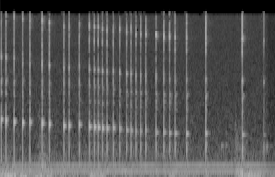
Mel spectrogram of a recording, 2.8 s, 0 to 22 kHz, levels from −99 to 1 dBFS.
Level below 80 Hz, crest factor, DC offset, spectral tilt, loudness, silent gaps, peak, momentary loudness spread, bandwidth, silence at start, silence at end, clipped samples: -46 dBFS; 30 dB; under 0.1%; -1.5 dB/octave; -29 LUFS; none; -2 dBFS; 4 LU; 17 kHz; 0 s; 0 s; under 0.1%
